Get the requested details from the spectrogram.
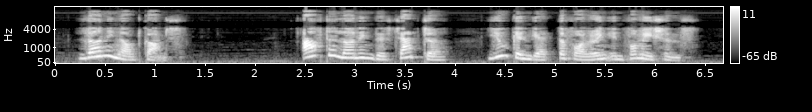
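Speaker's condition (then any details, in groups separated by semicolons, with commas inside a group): No condition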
